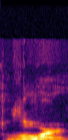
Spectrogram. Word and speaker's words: Loor: the Facebook page at watch lore that's spelled l-o-o-r watch lore and uh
